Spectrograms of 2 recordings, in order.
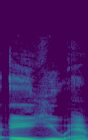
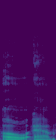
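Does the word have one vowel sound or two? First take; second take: two; one. First: The word glides through two different vowel sounds. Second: The word holds a single plain vowel sound. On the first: The speaker calls it right. "So AUM has like two different vowel sounds" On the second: The speaker calls it wrong. "It's actually not OM"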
